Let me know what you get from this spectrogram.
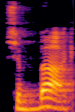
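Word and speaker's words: شباك: So we will need to pronounce it once with the previous syllable and once with the next syllable. And it would be shib, back. Shibbak, and shibbak, by the way, means a window.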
